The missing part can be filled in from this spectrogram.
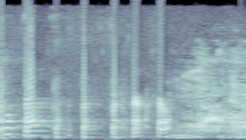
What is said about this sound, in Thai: เอาจริงอ่ะแมวอ่ะไม่น่ารักอ่ะ อันนี้เหมือนช่วงแมวผสมพันธุ์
